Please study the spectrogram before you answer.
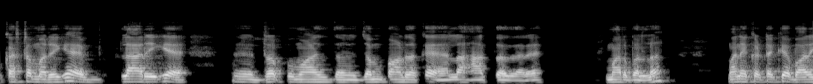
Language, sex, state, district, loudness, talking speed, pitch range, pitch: Kannada, male, Karnataka, Shimoga, -15 LUFS, 80 wpm, 110-125 Hz, 115 Hz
